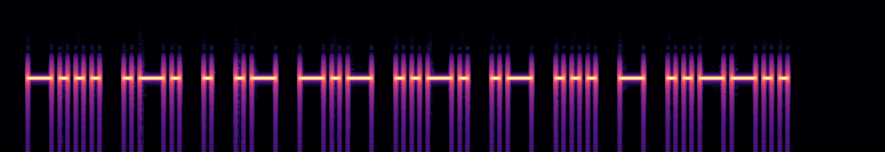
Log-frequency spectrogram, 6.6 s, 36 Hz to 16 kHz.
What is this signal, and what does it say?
Morse code, heard as a keyed tone, about 20 wpm, 700 Hz. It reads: BREAKFAST?
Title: Sentences from Top 1500 Words 20wpm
